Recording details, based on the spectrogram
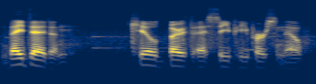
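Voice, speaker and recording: A man playing a shaken security officer, giving a measured first-person incident report as a scripted audio log. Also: fairly low pitch, sing-song, gravelly. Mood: grave, measured. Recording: muffled lo-fi radio-style sound, music behind. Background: music.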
